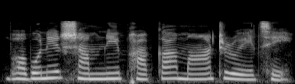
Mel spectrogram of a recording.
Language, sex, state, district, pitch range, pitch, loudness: Bengali, female, West Bengal, Alipurduar, 240-270 Hz, 255 Hz, -17 LUFS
